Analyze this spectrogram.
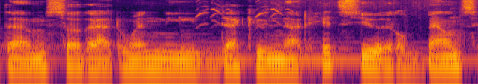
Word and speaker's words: Deku: And these lovable leafy little fellows are known as deu scrubs or deku if you're leaning into the Japanese pronunciation.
